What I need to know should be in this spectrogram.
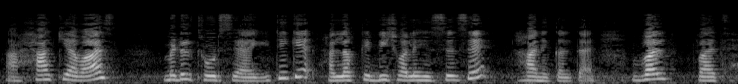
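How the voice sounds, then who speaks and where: A woman with a Pakistani Urdu accent teaching tajweed in an online lesson, slowly modelling recitation and checking with the student. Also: medium pitch, a little hiss or hum. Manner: slow, careful modelling of recitation, checks with "right?".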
